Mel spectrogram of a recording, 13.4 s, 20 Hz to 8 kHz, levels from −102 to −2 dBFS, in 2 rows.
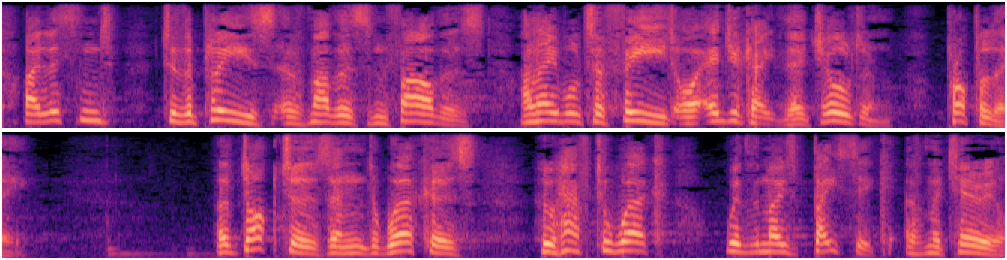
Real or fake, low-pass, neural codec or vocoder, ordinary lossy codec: real; 7.2 kHz; none; none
